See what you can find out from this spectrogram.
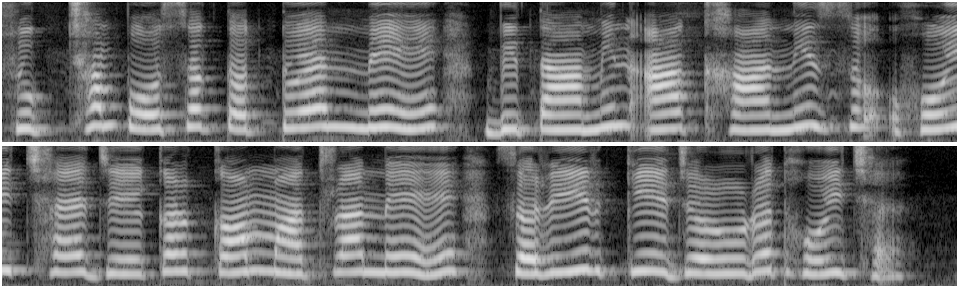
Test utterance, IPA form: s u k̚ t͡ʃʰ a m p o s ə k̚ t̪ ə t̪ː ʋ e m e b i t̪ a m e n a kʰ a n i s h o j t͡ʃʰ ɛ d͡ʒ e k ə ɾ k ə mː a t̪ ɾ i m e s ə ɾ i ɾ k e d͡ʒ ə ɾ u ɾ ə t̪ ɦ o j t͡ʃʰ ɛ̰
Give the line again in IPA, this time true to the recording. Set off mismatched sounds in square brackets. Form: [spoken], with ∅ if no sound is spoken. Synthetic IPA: s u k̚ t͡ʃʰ [ə] m p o s ə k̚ t̪ ə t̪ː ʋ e m e b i t̪ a m [i] n a kʰ a n i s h o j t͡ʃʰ ɛ d͡ʒ e k ə ɾ k ə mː a t̪ ɾ [a] m e s ə ɾ i ɾ k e d͡ʒ ə ɾ u ɾ ə t̪ ɦ o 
